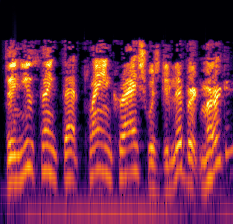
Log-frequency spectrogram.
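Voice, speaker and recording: A man's voice: high-pitched, animated, normal speed, sharp tone, full character voice. A man playing a folksy, blunt sidekick investigator with a Southern American drawl in an old-time radio drama. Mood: curious, skeptical. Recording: dull, lo-fi old radio recording, faint noise.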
